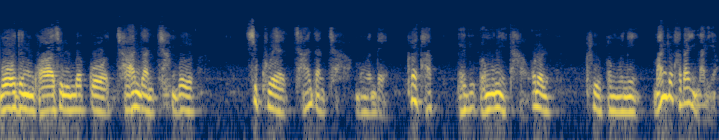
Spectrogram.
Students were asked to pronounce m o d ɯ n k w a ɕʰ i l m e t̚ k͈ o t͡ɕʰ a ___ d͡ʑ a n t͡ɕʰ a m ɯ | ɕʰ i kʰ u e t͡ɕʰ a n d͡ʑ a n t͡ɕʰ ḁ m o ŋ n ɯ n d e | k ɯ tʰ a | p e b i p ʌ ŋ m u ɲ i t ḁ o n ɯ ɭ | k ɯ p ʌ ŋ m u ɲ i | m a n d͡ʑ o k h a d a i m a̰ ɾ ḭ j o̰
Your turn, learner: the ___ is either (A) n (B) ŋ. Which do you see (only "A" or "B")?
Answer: A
